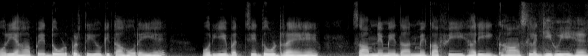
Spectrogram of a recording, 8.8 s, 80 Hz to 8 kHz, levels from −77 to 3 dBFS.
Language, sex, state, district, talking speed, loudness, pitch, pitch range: Hindi, female, Maharashtra, Chandrapur, 165 wpm, -14 LUFS, 200 Hz, 195-205 Hz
